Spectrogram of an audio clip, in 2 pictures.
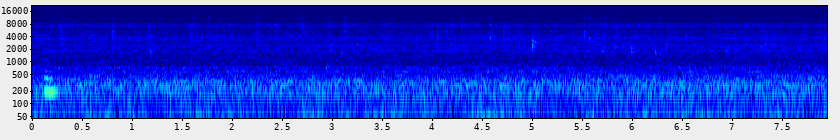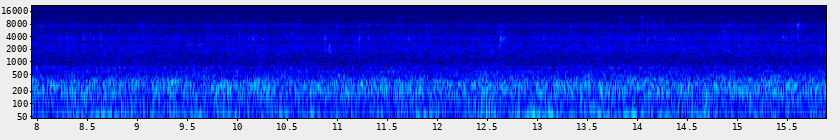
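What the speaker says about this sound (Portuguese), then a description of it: "Para o pensamento no som das águas da chuva hoje." Light rain falls into a river as a soft, continuous wash of fine water noise, even and unbroken throughout.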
